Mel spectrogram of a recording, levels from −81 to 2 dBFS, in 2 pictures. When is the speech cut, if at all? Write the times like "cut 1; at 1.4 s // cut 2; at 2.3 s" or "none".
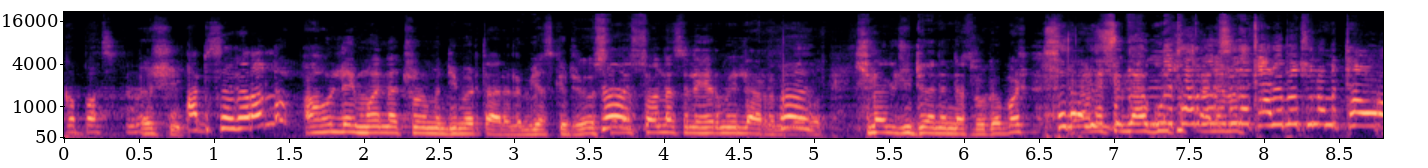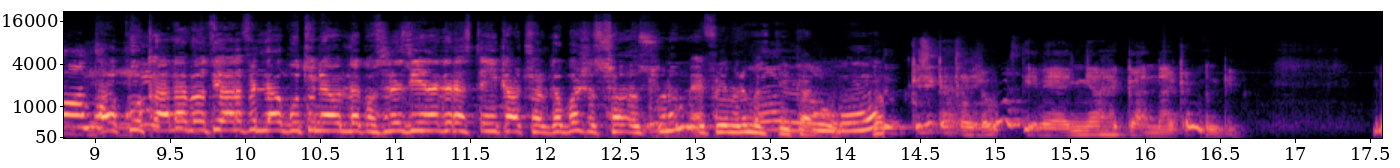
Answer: cut 1; at 14.3 s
